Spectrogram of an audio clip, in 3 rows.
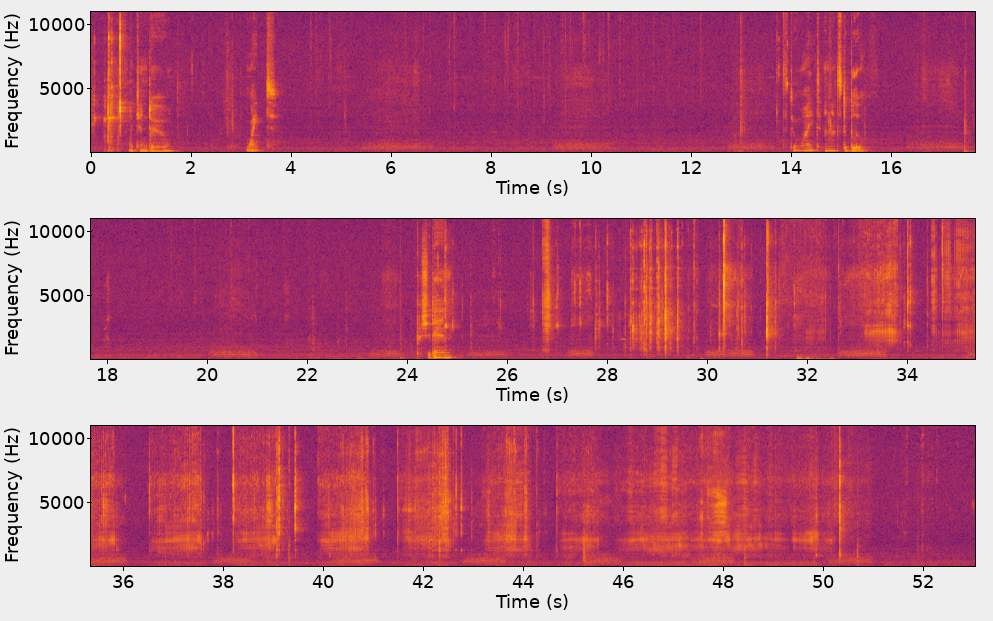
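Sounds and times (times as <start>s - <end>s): plastic toy grinder cranking: 26.5s - 32.4s, 33.0s - 50.6s.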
